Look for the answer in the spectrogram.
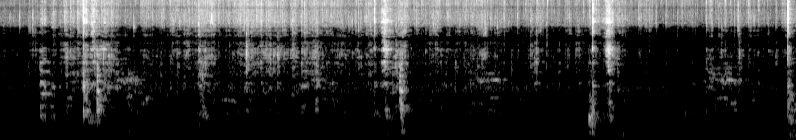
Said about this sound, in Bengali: ম্যারিনেট করা সয়াবিনগুলো আমি অল্প অল্প করে ভেজে নেব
